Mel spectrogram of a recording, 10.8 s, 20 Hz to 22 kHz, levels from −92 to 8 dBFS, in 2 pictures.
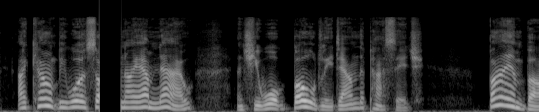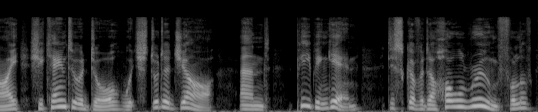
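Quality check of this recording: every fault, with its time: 0:01.00–0:01.22: drop-out 220 ms

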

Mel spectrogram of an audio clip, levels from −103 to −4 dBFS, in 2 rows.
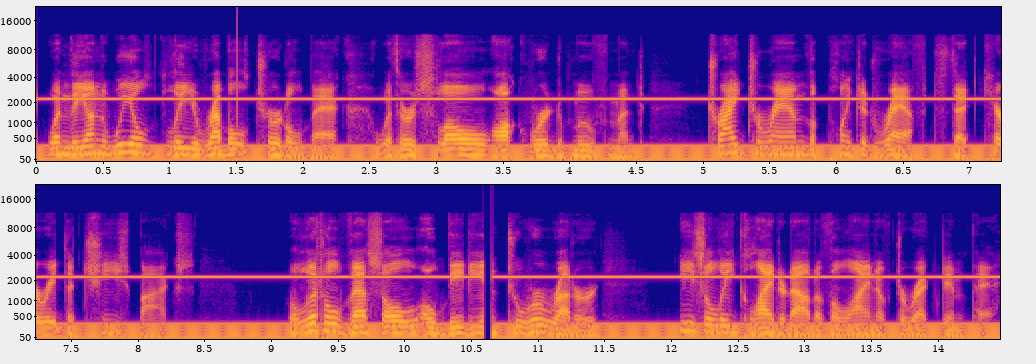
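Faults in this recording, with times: mains hum 60 Hz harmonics 5 −28 dBFS
whistle 2,200 Hz −28 dBFS
0:01.50: click −10 dBFS
0:10.58–0:10.64: drop-out 62 ms

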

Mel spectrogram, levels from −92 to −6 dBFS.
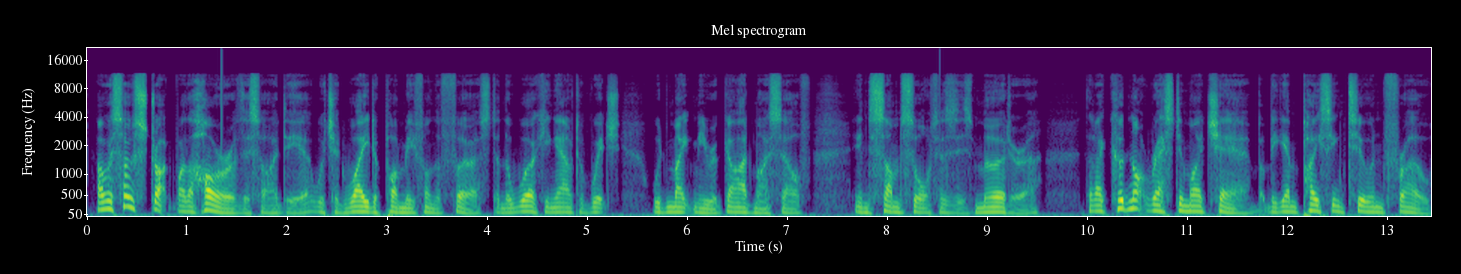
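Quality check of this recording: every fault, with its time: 0:01.34: click −7 dBFS
0:08.52: click −20 dBFS

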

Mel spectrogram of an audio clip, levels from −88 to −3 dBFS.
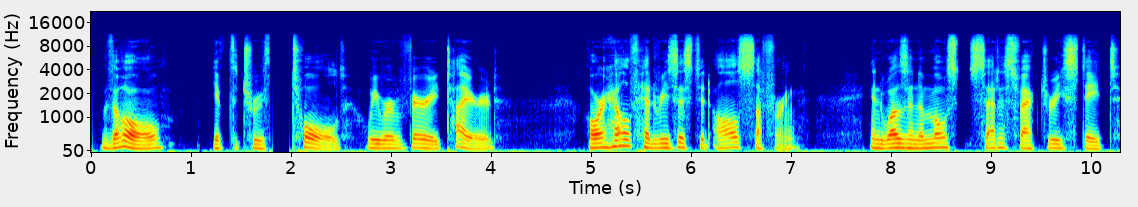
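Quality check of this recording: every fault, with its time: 0:01.81–0:01.98: drop-out 172 ms

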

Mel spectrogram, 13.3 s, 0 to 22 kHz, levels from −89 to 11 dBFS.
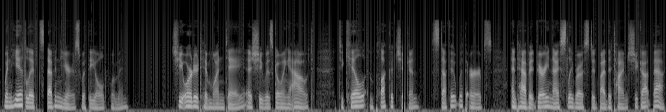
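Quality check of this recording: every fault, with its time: surface crackle 55 per second −30 dBFS
0:00.87–0:00.96: drop-out 89 ms
0:08.06–0:08.09: drop-out 28 ms
0:10.92: click −10 dBFS

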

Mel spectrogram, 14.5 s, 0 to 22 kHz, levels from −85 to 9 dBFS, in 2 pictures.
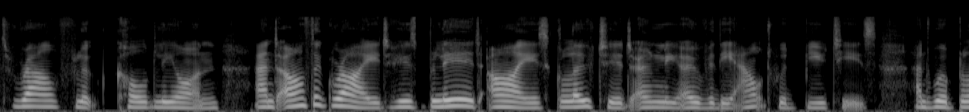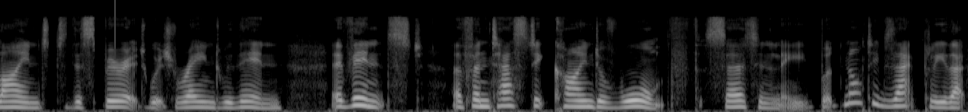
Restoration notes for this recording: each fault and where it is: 0:08.13: click −15 dBFS

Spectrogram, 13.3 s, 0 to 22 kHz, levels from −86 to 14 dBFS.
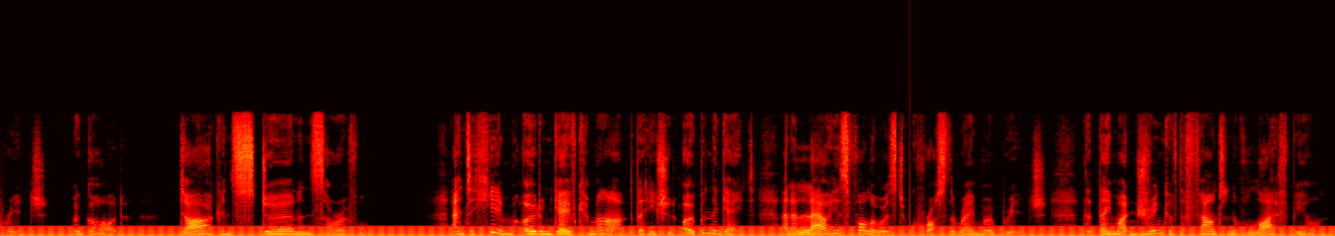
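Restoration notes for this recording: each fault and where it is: mains buzz 60 Hz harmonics 15 −30 dBFS
0:09.07–0:09.08: drop-out 12 ms

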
